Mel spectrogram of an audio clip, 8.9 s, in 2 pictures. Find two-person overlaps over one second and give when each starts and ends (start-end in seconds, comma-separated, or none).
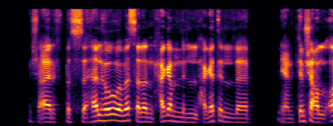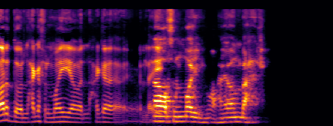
none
